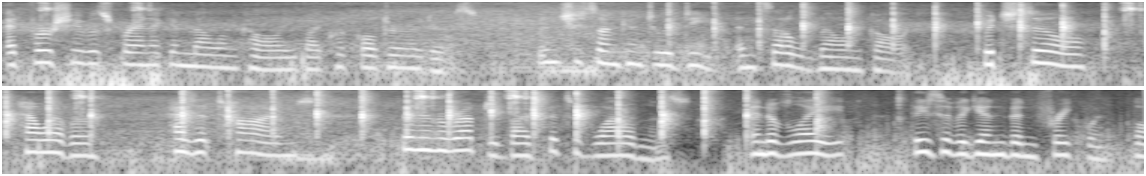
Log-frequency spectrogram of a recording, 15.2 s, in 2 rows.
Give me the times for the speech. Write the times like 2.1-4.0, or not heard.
0.0-15.1.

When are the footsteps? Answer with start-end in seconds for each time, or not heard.
not heard.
